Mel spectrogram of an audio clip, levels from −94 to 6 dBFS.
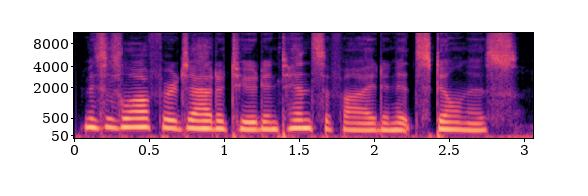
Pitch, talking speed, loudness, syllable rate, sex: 200 Hz, 135 wpm, -15 LUFS, 5.2 syllables/s, female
